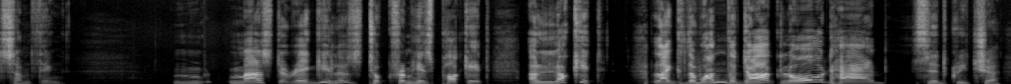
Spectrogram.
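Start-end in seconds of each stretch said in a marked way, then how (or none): 1.7-8.9 high, stammering tearful elf voice; tearful house-elf. A narrator's reading. Elf telling Harry about his master's locket, tearful. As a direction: stretch the words out through tears. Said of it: "tears pouring down either side".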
